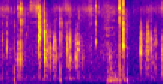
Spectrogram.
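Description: Irregular crunching clicks of footsteps on river cobbles and gravel.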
